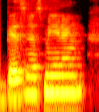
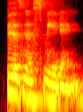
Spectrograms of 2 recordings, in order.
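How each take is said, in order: First: "Business meeting" lifted as a question; "meeting" left hanging, doubtful of the term; questioning repeat. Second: Said in the usual way. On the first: Real, not acted. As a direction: query the words "Business meeting", pitch held up. Questions the term just used.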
